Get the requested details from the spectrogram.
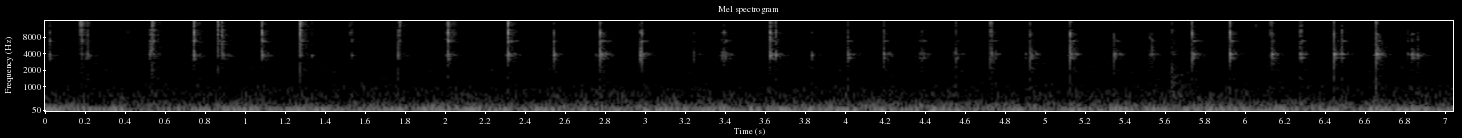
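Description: A translucent frosted plastic toner bottle with a pink cap, holding liquid, is tapped with long acrylic nails. It makes a quick, steady stream of light, crisp clicking ticks that die away almost instantly, over a low, quiet rumble.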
